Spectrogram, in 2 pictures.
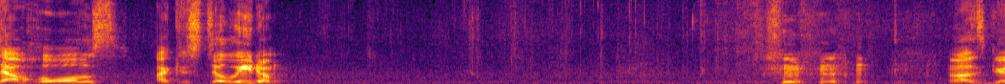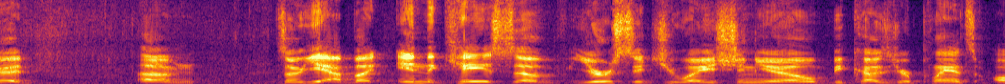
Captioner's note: chewing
